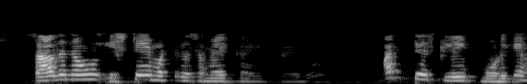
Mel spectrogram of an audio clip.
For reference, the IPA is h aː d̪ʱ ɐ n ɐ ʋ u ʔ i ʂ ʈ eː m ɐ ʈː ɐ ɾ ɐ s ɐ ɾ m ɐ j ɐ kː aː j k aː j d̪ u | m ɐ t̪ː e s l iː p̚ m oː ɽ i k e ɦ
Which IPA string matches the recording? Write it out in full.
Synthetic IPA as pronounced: s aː d̪ʱ ɐ n ɐ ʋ u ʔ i ʂ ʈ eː m ɐ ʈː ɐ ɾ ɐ s ɐ m ɐ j ɐ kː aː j k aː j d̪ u | m ɐ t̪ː e s l iː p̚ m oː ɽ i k e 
